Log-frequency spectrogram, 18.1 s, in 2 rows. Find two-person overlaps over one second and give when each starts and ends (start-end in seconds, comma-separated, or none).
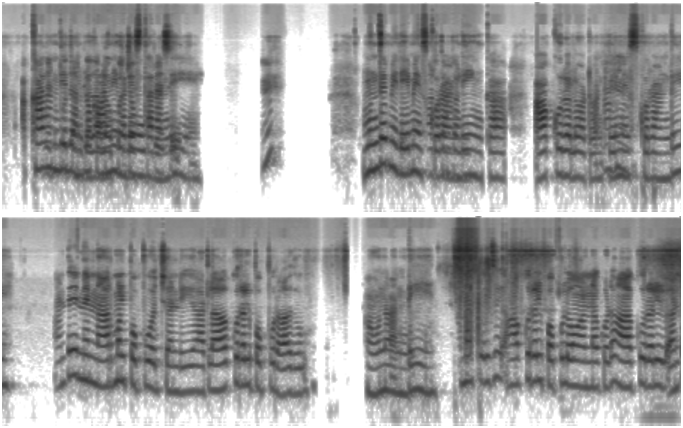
0.6-2.3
